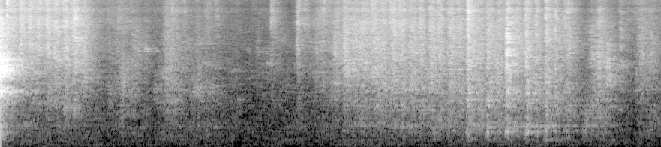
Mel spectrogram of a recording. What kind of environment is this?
restroom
